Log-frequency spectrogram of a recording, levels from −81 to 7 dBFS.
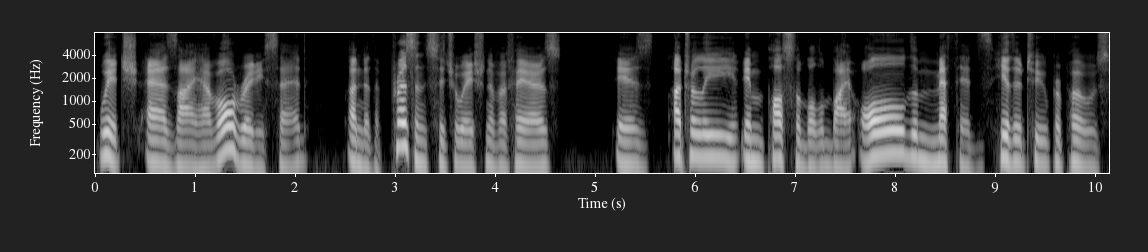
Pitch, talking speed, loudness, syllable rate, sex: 155 Hz, 125 wpm, -20 LUFS, 4.2 syllables/s, male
